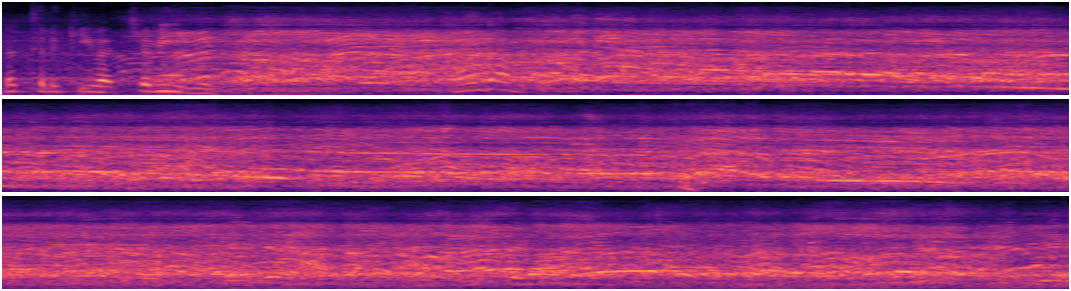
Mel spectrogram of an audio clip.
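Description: A boy recites with feeling into a microphone, heard through loudspeakers.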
